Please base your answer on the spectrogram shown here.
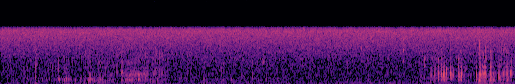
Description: Stomach Sounds cause by Stomach Ulcer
